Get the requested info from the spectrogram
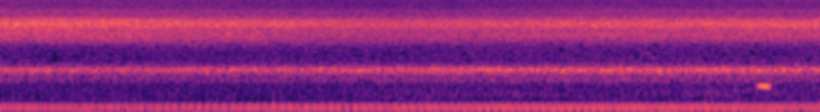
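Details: Massed song of periodical cicadas from the Brood X emergence, heard on a walk: a steady droning tone beneath a harsh, hissing wall of buzzing that never lets up.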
